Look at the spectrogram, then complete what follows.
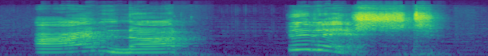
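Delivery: big echoing call out from far off. Narrating as the players open the library door, a voice yells: big echoey yell. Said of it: "yelling from across the library in a very big, echoey voice".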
